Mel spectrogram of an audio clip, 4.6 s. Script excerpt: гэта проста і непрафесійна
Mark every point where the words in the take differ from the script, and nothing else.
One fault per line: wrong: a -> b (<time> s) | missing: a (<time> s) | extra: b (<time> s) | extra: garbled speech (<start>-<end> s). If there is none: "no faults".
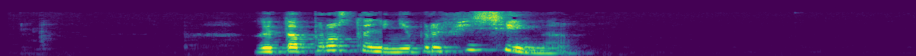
no faults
